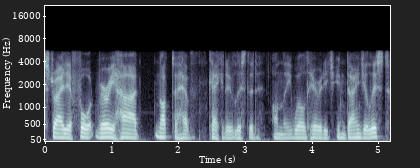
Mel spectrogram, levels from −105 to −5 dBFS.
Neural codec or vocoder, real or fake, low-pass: none; real; 5.4 kHz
